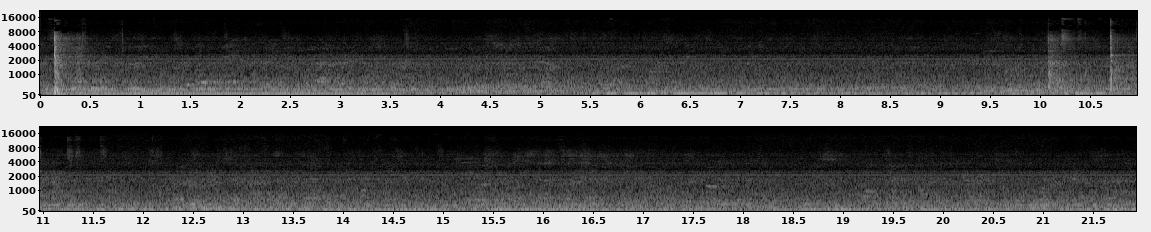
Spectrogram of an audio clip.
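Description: Tennis ball struck by racket: a sharp pop just after the start and two more close together about ten seconds in, over a steady hall hum and indistinct spectator chatter.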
